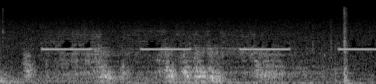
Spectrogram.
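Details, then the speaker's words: Subaru WRX after installing DeatschWerks inline 40-micron filter and DW300 fuel pump, ignition on: four short even pump buzzes about a second apart as new filter fills; healthy prime. "You'll hear that new filter filling up with gas. And it's primed."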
